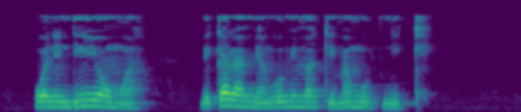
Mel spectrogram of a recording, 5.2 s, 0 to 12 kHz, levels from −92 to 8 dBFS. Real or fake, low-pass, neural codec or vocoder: real; 7.2 kHz; none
